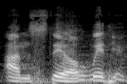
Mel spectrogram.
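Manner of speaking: booming, strongly stressed promise; loud reassurance. Acted. God answering the last complaint, booming to the crowd. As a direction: throw it out at full volume.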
